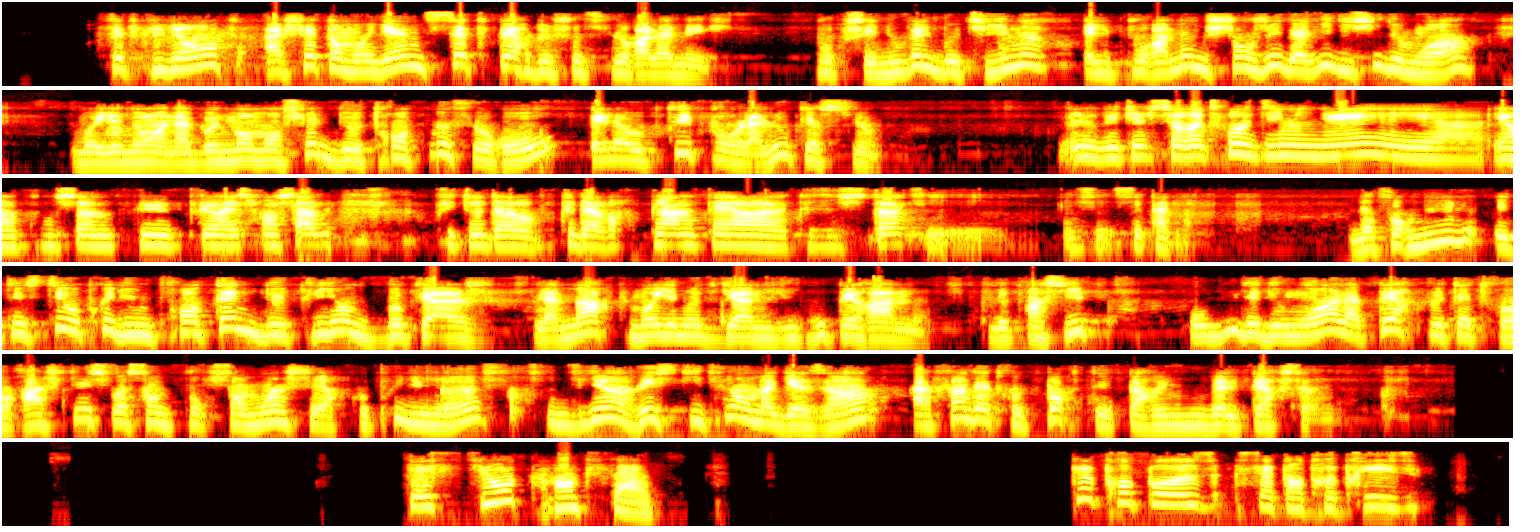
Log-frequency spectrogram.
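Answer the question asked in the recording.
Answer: La location de chaussures avec un abonnement mensuel, puis le rachat de la paire ou son retour au bout de 2 mois.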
